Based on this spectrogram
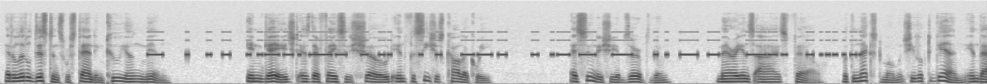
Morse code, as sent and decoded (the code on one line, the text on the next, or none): none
